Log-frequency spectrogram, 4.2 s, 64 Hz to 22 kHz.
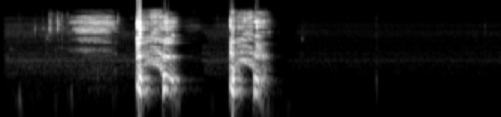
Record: cough_length: 4.2 s
cough_amplitude: 32768
cough_signal_mean_std_ratio: 0.28
survey_phase: beta (2021-08-13 to 2022-03-07)
age: 45-64
gender: Male
wearing_mask: 'No'
symptom_none: true
smoker_status: Never smoked
respiratory_condition_asthma: false
respiratory_condition_other: false
recruitment_source: REACT
submission_delay: 5 days
covid_test_result: Negative
covid_test_method: RT-qPCR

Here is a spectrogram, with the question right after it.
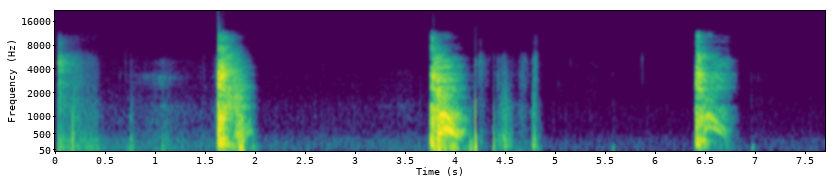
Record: three_cough_length: 7.7 s
three_cough_amplitude: 26028
three_cough_signal_mean_std_ratio: 0.24
survey_phase: beta (2021-08-13 to 2022-03-07)
age: 45-64
gender: Male
wearing_mask: 'No'
symptom_cough_any: true
symptom_runny_or_blocked_nose: true
symptom_fatigue: true
symptom_headache: true
smoker_status: Ex-smoker
respiratory_condition_asthma: false
respiratory_condition_other: false
recruitment_source: Test and Trace
submission_delay: 1 day
covid_test_result: Positive
covid_test_method: RT-qPCR
covid_ct_value: 23.0
covid_ct_gene: ORF1ab gene
covid_ct_mean: 23.6
covid_viral_load: 18000 copies/ml
covid_viral_load_category: Low viral load (10K-1M copies/ml)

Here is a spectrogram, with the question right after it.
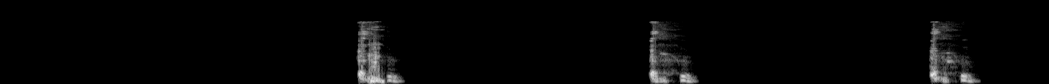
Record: three_cough_length: 10.5 s
three_cough_amplitude: 29713
three_cough_signal_mean_std_ratio: 0.21
survey_phase: alpha (2021-03-01 to 2021-08-12)
age: 45-64
gender: Male
wearing_mask: 'Yes'
symptom_cough_any: true
symptom_fever_high_temperature: true
symptom_headache: true
symptom_change_to_sense_of_smell_or_taste: true
symptom_loss_of_taste: true
symptom_onset: 3 days
smoker_status: Never smoked
respiratory_condition_asthma: false
respiratory_condition_other: false
recruitment_source: Test and Trace
submission_delay: 2 days
covid_test_result: Positive
covid_test_method: RT-qPCR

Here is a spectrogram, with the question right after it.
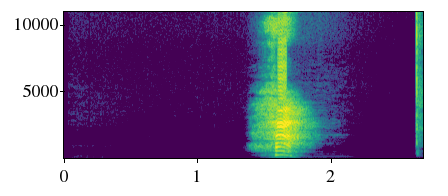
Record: exhalation_length: 2.7 s
exhalation_amplitude: 30461
exhalation_signal_mean_std_ratio: 0.21
survey_phase: alpha (2021-03-01 to 2021-08-12)
age: 18-44
gender: Female
wearing_mask: 'No'
symptom_none: true
smoker_status: Never smoked
respiratory_condition_asthma: false
respiratory_condition_other: false
recruitment_source: REACT
submission_delay: 2 days
covid_test_result: Negative
covid_test_method: RT-qPCR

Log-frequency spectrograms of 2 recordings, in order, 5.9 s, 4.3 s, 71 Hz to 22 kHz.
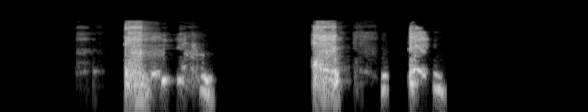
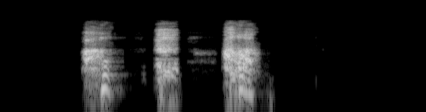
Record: cough_length: 5.9 s
cough_amplitude: 29715
cough_signal_mean_std_ratio: 0.34
exhalation_length: 4.3 s
exhalation_amplitude: 30894
exhalation_signal_mean_std_ratio: 0.34
survey_phase: alpha (2021-03-01 to 2021-08-12)
age: 45-64
gender: Female
wearing_mask: 'No'
symptom_cough_any: true
symptom_new_continuous_cough: true
symptom_shortness_of_breath: true
symptom_abdominal_pain: true
symptom_fatigue: true
symptom_fever_high_temperature: true
symptom_change_to_sense_of_smell_or_taste: true
symptom_loss_of_taste: true
symptom_onset: 2 days
smoker_status: Never smoked
respiratory_condition_asthma: false
respiratory_condition_other: false
recruitment_source: Test and Trace
submission_delay: 1 day
covid_test_result: Positive
covid_test_method: RT-qPCR
covid_ct_value: 14.8
covid_ct_gene: ORF1ab gene
covid_ct_mean: 15.2
covid_viral_load: 10000000 copies/ml
covid_viral_load_category: High viral load (>1M copies/ml)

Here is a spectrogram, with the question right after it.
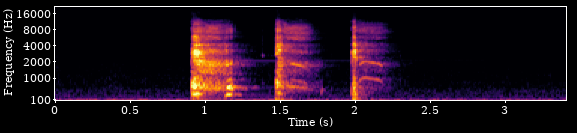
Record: three_cough_length: 3.4 s
three_cough_amplitude: 8768
three_cough_signal_mean_std_ratio: 0.32
survey_phase: alpha (2021-03-01 to 2021-08-12)
age: 18-44
gender: Female
wearing_mask: 'No'
symptom_none: true
smoker_status: Never smoked
respiratory_condition_asthma: false
respiratory_condition_other: false
recruitment_source: REACT
submission_delay: 1 day
covid_test_result: Negative
covid_test_method: RT-qPCR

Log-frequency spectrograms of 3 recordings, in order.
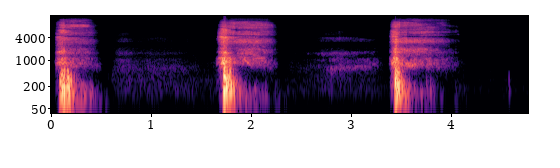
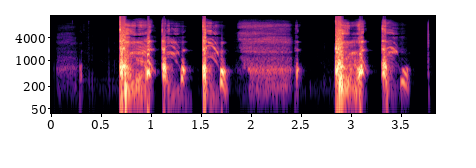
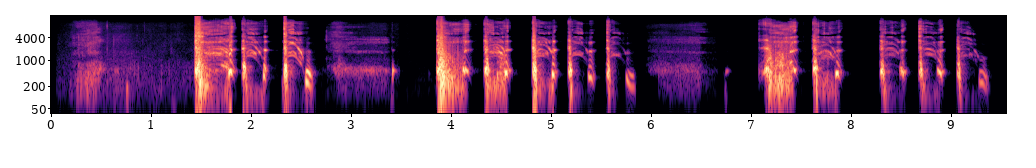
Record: exhalation_length: 4.8 s
exhalation_amplitude: 32768
exhalation_signal_mean_std_ratio: 0.27
cough_length: 3.8 s
cough_amplitude: 32768
cough_signal_mean_std_ratio: 0.36
three_cough_length: 9.6 s
three_cough_amplitude: 32768
three_cough_signal_mean_std_ratio: 0.35
survey_phase: beta (2021-08-13 to 2022-03-07)
age: 18-44
gender: Female
wearing_mask: 'No'
symptom_cough_any: true
symptom_new_continuous_cough: true
symptom_runny_or_blocked_nose: true
symptom_sore_throat: true
symptom_onset: 4 days
smoker_status: Never smoked
respiratory_condition_asthma: true
respiratory_condition_other: false
recruitment_source: Test and Trace
submission_delay: 1 day
covid_test_result: Positive
covid_test_method: RT-qPCR
covid_ct_value: 18.6
covid_ct_gene: N gene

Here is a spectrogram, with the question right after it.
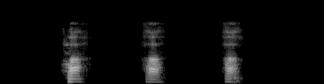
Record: exhalation_length: 3.2 s
exhalation_amplitude: 18954
exhalation_signal_mean_std_ratio: 0.24
survey_phase: alpha (2021-03-01 to 2021-08-12)
age: 45-64
gender: Male
wearing_mask: 'No'
symptom_none: true
smoker_status: Never smoked
respiratory_condition_asthma: true
respiratory_condition_other: false
recruitment_source: REACT
submission_delay: 1 day
covid_test_result: Negative
covid_test_method: RT-qPCR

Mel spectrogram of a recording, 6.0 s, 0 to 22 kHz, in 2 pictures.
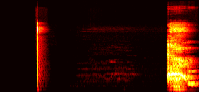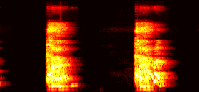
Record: three_cough_length: 6.0 s
three_cough_amplitude: 32768
three_cough_signal_mean_std_ratio: 0.37
survey_phase: beta (2021-08-13 to 2022-03-07)
age: 45-64
gender: Female
wearing_mask: 'No'
symptom_fatigue: true
smoker_status: Never smoked
respiratory_condition_asthma: false
respiratory_condition_other: false
recruitment_source: REACT
submission_delay: 2 days
covid_test_result: Negative
covid_test_method: RT-qPCR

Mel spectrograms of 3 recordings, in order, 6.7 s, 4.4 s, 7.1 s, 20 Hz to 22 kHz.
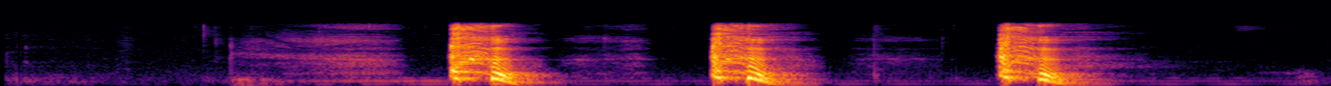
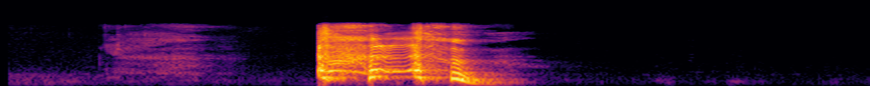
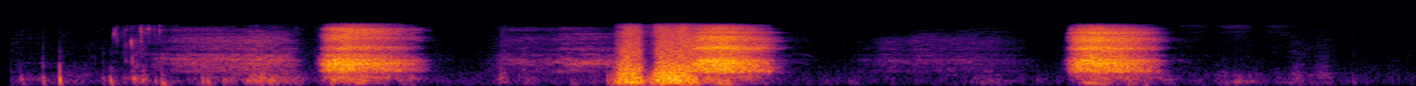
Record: three_cough_length: 6.7 s
three_cough_amplitude: 31633
three_cough_signal_mean_std_ratio: 0.29
cough_length: 4.4 s
cough_amplitude: 28633
cough_signal_mean_std_ratio: 0.32
exhalation_length: 7.1 s
exhalation_amplitude: 13904
exhalation_signal_mean_std_ratio: 0.38
survey_phase: beta (2021-08-13 to 2022-03-07)
age: 45-64
gender: Male
wearing_mask: 'No'
symptom_fatigue: true
symptom_headache: true
symptom_onset: 12 days
smoker_status: Current smoker (e-cigarettes or vapes only)
respiratory_condition_asthma: false
respiratory_condition_other: false
recruitment_source: REACT
submission_delay: 1 day
covid_test_result: Negative
covid_test_method: RT-qPCR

